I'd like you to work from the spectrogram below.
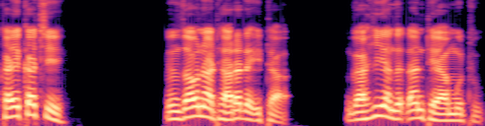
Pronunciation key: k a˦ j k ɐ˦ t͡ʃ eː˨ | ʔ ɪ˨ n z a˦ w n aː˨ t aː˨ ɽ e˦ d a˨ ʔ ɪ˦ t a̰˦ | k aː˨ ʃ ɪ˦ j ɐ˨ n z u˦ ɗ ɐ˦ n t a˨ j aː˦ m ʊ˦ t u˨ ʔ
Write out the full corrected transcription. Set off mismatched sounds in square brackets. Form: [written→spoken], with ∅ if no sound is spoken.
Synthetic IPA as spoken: k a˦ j k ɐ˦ t͡ʃ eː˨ | ʔ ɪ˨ n z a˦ w n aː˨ t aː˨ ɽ e˦ d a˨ ʔ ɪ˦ t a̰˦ | [k→ɡ] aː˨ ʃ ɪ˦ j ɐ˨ n z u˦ ɗ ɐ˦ n t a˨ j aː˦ m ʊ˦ t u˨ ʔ

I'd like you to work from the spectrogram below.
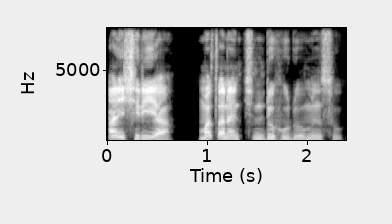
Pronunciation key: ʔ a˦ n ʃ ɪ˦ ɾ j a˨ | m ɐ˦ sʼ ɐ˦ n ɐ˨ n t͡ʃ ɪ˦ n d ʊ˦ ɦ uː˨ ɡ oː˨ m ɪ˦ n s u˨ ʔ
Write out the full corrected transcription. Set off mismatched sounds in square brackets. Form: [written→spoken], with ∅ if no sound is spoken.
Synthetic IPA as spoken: ʔ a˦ n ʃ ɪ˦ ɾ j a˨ | m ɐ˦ sʼ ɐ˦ n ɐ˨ n t͡ʃ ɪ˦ n d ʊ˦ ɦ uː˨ [ɡ→d] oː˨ m ɪ˦ n s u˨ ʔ

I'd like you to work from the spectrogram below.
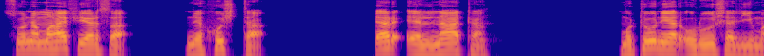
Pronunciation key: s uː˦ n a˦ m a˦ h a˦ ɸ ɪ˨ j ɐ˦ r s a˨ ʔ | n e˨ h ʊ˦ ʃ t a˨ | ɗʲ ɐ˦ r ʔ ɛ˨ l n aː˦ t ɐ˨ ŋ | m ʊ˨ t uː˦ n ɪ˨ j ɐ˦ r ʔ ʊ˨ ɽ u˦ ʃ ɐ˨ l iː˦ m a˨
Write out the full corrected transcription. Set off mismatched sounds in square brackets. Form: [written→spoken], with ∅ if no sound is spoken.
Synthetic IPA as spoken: s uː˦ n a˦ m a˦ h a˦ ɸ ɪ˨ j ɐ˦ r s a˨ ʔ | n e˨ h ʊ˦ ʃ t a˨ | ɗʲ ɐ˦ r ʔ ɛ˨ l n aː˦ t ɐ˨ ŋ | m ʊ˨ t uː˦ n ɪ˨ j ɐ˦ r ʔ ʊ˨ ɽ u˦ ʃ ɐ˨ l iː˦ m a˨

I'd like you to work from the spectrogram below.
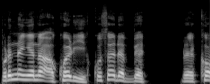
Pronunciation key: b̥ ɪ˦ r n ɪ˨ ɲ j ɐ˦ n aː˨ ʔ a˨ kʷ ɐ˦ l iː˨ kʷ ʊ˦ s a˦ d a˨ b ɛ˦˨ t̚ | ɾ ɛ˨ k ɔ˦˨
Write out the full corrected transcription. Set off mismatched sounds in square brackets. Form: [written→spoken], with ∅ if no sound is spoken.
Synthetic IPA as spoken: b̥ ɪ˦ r n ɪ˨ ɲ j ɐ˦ n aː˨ ʔ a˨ kʷ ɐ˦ [l→ɽ] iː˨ kʷ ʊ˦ s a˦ d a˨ b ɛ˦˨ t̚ | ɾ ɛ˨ k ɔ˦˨

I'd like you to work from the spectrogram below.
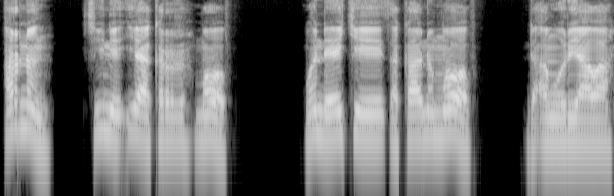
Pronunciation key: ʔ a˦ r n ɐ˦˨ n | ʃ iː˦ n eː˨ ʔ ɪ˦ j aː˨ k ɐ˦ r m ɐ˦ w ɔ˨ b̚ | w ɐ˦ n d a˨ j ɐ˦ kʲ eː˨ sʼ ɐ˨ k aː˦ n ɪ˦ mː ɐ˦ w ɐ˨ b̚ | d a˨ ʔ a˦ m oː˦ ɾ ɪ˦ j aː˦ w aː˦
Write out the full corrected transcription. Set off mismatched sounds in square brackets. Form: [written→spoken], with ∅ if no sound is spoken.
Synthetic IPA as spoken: ʔ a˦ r n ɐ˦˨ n | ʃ iː˦ n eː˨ ʔ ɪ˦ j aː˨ k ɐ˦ r m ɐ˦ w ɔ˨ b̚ | w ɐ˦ n d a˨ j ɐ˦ kʲ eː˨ sʼ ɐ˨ k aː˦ n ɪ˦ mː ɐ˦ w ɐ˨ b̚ | d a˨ ʔ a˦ m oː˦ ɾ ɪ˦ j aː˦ w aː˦

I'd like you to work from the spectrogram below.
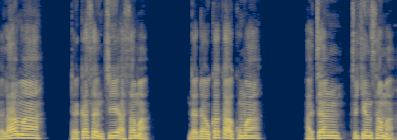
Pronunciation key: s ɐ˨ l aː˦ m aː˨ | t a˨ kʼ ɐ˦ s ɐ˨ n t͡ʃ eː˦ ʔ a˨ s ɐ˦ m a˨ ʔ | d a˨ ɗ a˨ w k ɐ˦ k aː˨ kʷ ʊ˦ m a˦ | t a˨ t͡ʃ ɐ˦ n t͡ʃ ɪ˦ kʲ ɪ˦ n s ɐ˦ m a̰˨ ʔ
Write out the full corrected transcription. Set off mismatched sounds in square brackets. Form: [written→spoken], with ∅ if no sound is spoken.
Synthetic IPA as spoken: s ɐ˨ l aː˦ m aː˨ | t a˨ [kʼ→k] ɐ˦ s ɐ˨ n t͡ʃ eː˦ ʔ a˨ s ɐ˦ m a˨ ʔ | d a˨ ɗ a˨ w k ɐ˦ k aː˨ kʷ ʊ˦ m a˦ | [t→ʔ] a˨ t͡ʃ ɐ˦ n t͡ʃ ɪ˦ kʲ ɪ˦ n s ɐ˦ m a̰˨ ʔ

